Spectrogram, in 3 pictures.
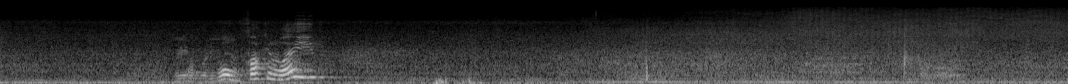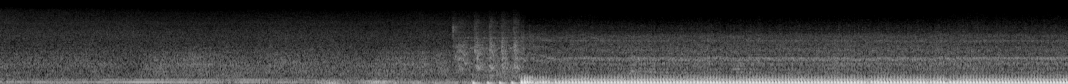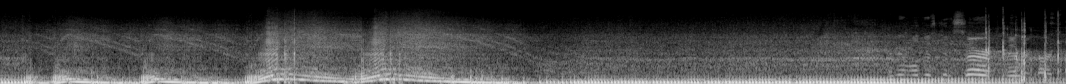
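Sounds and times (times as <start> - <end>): motorcycle engine idling and revving: 6.0 - 32.0
motorcycle engine cranking: 15.2 - 16.4.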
